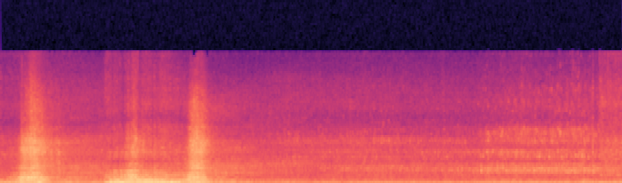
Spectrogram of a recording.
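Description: A car engine revved hard twice, each rev climbing in pitch and dropping back, the second about two seconds after the first. It then settles into a steady lower rumble.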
